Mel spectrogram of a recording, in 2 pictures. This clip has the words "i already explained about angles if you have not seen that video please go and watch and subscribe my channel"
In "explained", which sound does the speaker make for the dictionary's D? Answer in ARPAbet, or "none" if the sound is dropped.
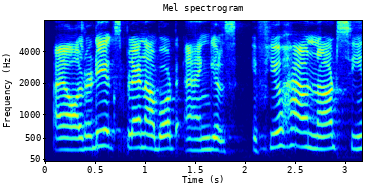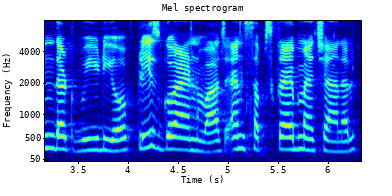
none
